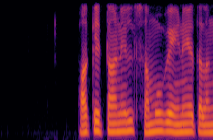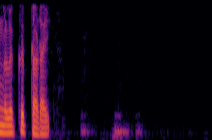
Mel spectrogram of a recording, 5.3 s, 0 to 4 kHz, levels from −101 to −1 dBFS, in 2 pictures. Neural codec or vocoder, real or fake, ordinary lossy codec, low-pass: vocoder, 44.1 kHz, 128 mel bands every 512 samples, BigVGAN v2; fake; none; 3.6 kHz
